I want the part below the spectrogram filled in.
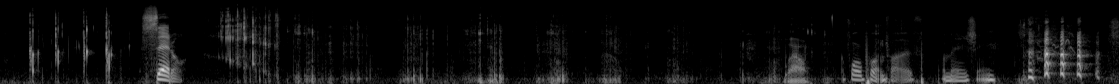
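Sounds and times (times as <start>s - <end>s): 
speech: 1.4s - 1.9s, 7.9s - 10.5s
cinnamon churro strips bitten and chewed with crisp crunching: 2.1s - 8.4s.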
